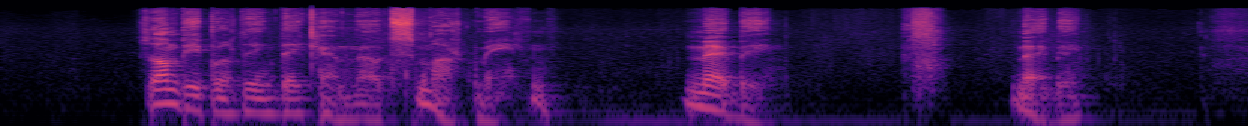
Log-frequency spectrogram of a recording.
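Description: A man speaks slowly in a deep, heavy voice, close to the microphone.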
